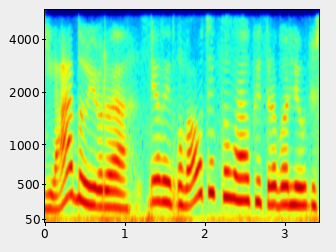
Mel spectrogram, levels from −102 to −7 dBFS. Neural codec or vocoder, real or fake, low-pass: codec, 24 kHz, 0.9 kbps, WavTokenizer, large speech release; fake; 5.4 kHz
